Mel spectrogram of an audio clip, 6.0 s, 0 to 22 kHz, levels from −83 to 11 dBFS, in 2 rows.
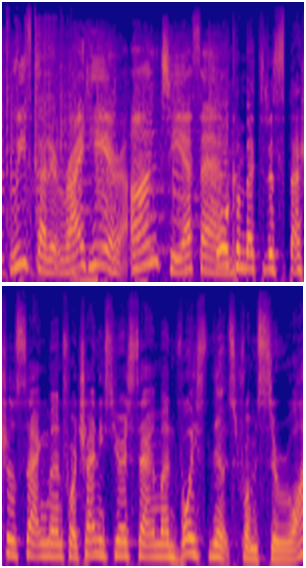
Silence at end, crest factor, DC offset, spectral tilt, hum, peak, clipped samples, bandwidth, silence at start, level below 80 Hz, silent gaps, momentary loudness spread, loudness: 0 s; 16 dB; under 0.1%; -4.5 dB/octave; none; -4 dBFS; under 0.1%; 19.5 kHz; 0 s; -44 dBFS; none; 4 LU; -19 LUFS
